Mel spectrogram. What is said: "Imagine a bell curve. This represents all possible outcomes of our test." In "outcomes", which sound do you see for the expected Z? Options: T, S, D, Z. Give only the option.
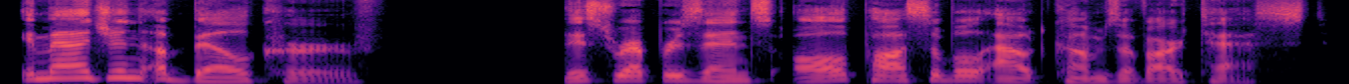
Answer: Z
